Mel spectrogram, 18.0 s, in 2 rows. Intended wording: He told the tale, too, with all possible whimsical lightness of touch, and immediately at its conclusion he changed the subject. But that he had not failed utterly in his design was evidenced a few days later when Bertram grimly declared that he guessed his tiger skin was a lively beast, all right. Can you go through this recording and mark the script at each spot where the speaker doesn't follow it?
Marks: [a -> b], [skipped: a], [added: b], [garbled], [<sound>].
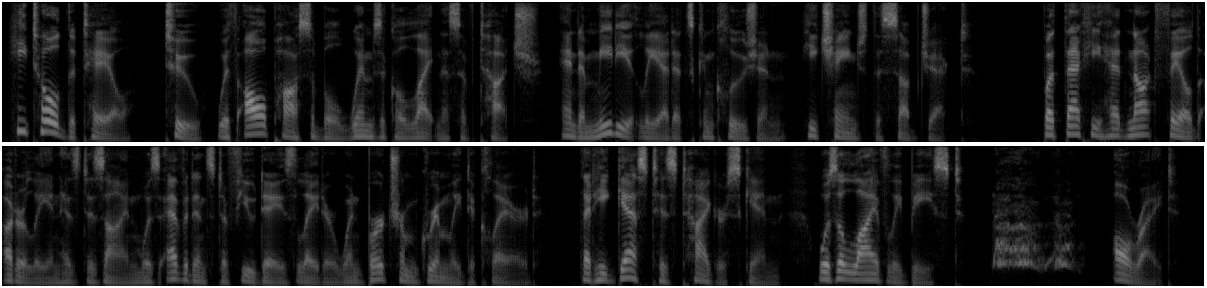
He told the tale, too, with all possible whimsical lightness of touch, and immediately at its conclusion he changed the subject. But that he had not failed utterly in his design was evidenced a few days later when Bertram grimly declared that he guessed his tiger skin was a lively beast, [bark] all right.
